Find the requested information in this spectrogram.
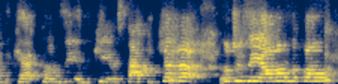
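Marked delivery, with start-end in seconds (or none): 1.6-3.3 put-on snapping at the kid, much higher and louder; frazzled yell. Shown as a demonstration. Parent on a collection call yelling at the kid, much higher and louder. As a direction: lose your temper mid-call and bark at the kid. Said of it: "if you start up here with them".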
